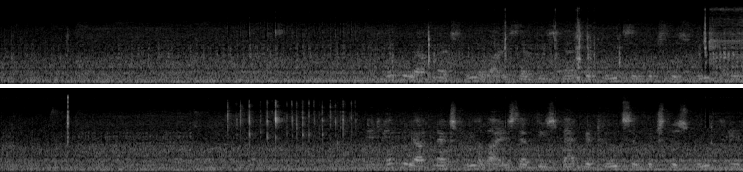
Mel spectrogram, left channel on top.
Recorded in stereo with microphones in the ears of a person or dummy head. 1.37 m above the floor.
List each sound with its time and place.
2.3 s a finger snap: 80° right, 0.7 m
3.7 s a man speaking: 55° right (ahead or behind), 2.5 m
